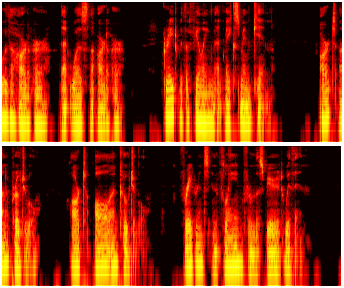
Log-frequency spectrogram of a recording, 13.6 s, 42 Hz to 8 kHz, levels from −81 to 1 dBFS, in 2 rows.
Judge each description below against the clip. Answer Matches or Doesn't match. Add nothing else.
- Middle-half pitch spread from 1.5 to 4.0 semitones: Matches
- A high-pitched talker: Doesn't match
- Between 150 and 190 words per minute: Doesn't match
